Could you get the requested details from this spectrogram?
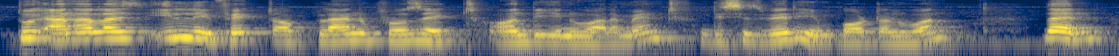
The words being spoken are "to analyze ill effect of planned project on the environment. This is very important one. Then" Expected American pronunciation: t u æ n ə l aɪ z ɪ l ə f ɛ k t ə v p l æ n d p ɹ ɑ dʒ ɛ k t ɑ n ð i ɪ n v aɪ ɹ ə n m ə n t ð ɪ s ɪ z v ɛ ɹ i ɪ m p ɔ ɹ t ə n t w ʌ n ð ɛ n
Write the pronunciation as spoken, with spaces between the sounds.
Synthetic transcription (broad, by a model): t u æ n ə l aɪ z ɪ l ə f ɛ k t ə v p l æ n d p ɹ ɑ dʒ ɛ k t ɑ n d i ɪ n v aɪ ɹ ə n m ə n t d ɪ s ɪ z v ɛ ɹ i ɪ m p ɔ ɹ t ə n t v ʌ n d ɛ n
